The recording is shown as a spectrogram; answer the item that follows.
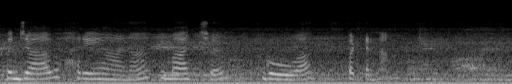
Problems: background conversations at intervals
